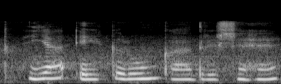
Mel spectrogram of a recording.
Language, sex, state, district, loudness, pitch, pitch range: Hindi, female, Chhattisgarh, Raipur, -14 LUFS, 240 Hz, 235-260 Hz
